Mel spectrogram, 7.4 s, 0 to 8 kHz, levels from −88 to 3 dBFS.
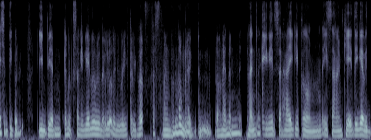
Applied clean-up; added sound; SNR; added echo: neural diffusion model UNIVERSE++.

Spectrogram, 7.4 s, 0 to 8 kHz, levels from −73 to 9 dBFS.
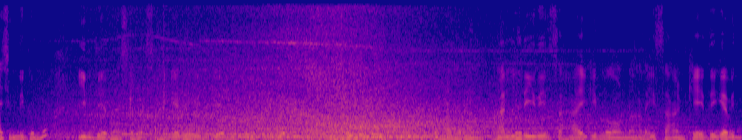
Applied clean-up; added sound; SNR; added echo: none; Car passing by / Traffic noise, roadway noise; 0 dB; none.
